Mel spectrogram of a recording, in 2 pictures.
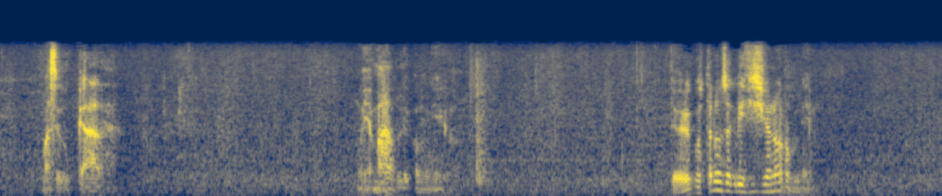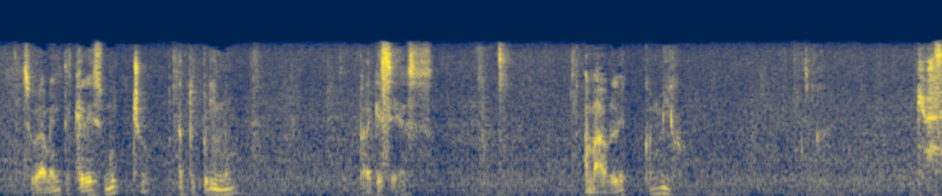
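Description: A woman speaks with emotion close by.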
